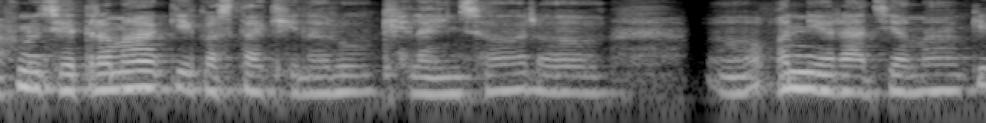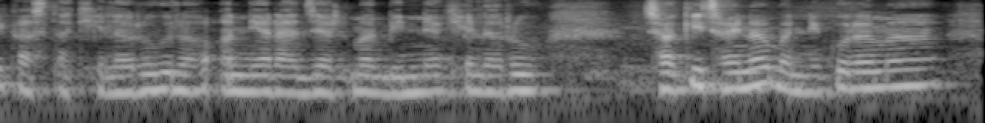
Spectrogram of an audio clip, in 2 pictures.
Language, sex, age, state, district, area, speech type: Nepali, male, 30-45, West Bengal, Darjeeling, rural, spontaneous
